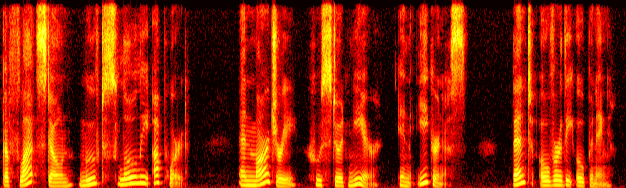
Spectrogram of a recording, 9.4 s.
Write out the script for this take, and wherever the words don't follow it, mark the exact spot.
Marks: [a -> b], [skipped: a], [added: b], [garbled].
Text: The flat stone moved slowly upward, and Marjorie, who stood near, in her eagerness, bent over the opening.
The flat stone moved slowly upward, and Marjorie, who stood near, in [skipped: her] eagerness, bent over the opening.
